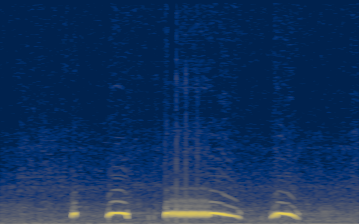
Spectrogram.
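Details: Spotted dove call meant to stimulate wild doves. One complete phrase: a tiny opening pip, a soft rounded coo, a long buzzing coo that falls at its tail, then a final drooping coo.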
